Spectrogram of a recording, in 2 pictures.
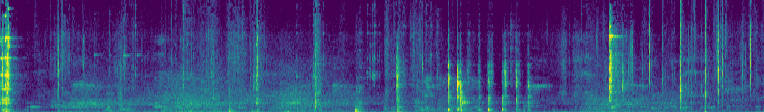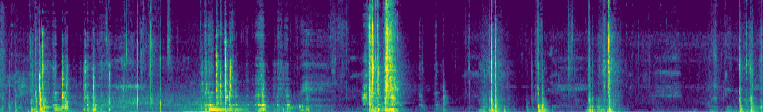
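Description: Metal tools and sockets clinking and knocking against one another in a repair shop, with indistinct voices and music in the background.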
